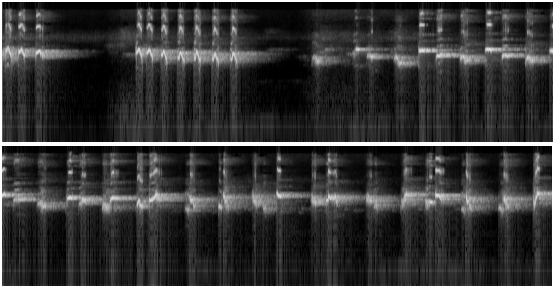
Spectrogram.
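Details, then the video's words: Sooty-headed bulbul singing as a lure to start lazy or stressed birds singing. Two short whistled bursts are followed by a long, evenly paced chain of bright, bubbly notes, roughly two to three each second. "pancingan suara burung trucukan gacor"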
